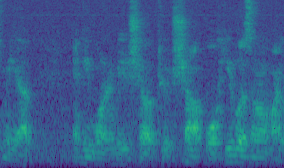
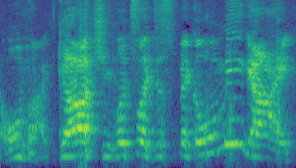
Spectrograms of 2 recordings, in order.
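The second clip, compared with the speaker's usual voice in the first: high, loud excited exclamation; crying out in comic astonishment; excited boss; 12 semitones higher, 14 dB louder than usual. Retold or imitated. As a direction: shout it in amazed recognition. Retelling boss's amazed phone call.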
